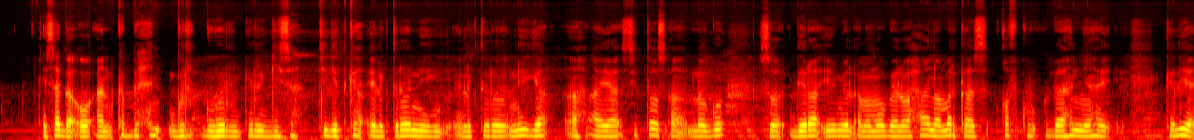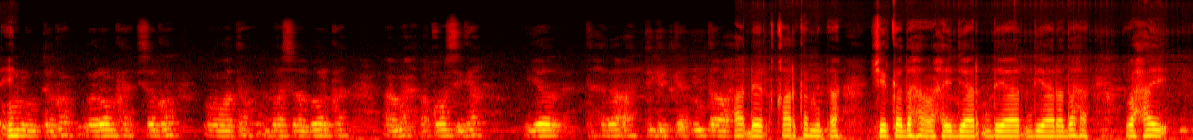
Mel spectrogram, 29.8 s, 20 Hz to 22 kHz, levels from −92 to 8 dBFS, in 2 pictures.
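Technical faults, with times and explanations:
15.17–24.09 s, switch to a distant microphone: the close microphone's feed likely drops out, and the recording falls back on a pickup much further from the talker. The speech turns abruptly roomy and hollow, thinner in the bass and about 5 dB quieter, with room noise about 35 dB below the speech. The far microphone hears wall reflections and ambience almost as strongly as the direct sound. The close sound returns just as suddenly at 24.09 s.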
